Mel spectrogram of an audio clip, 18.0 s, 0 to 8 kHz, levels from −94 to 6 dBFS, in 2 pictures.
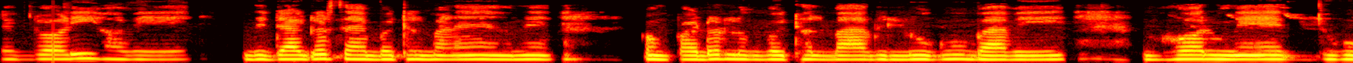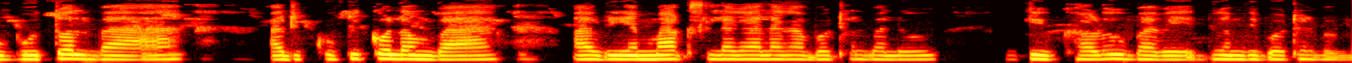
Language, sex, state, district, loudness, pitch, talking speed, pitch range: Bhojpuri, female, Bihar, Gopalganj, -19 LUFS, 190 Hz, 125 wpm, 185-195 Hz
